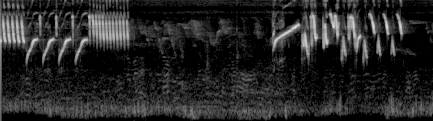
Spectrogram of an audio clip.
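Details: Yellow-fronted canary singing: a fast series of sweeping upslurred whistles, then a rapid buzzy trill, a pause of about two seconds, then bright rising whistles and quick varied chirps in rapid succession, with faint low background rumble.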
